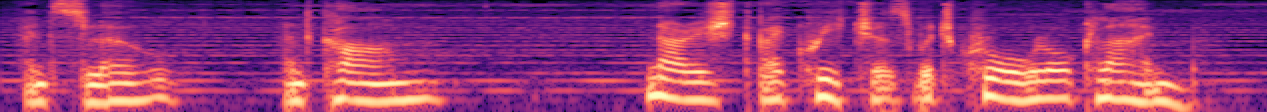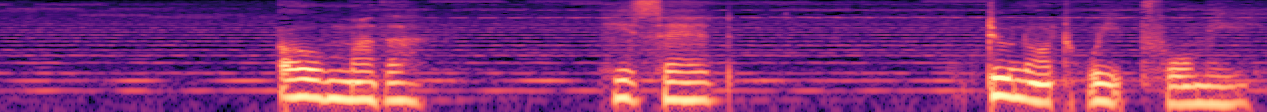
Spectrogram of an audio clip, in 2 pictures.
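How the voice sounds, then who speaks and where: A royal mother heavy with grief and guilt in a solemn radio drama. She speaks slowly and mournfully, with a gravelly creak in the voice. Soft music sits behind her. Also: sits low, full character voice. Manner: slow, measured, mournful.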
